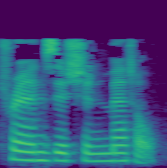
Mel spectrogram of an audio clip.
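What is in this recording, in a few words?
"Transition metal", English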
